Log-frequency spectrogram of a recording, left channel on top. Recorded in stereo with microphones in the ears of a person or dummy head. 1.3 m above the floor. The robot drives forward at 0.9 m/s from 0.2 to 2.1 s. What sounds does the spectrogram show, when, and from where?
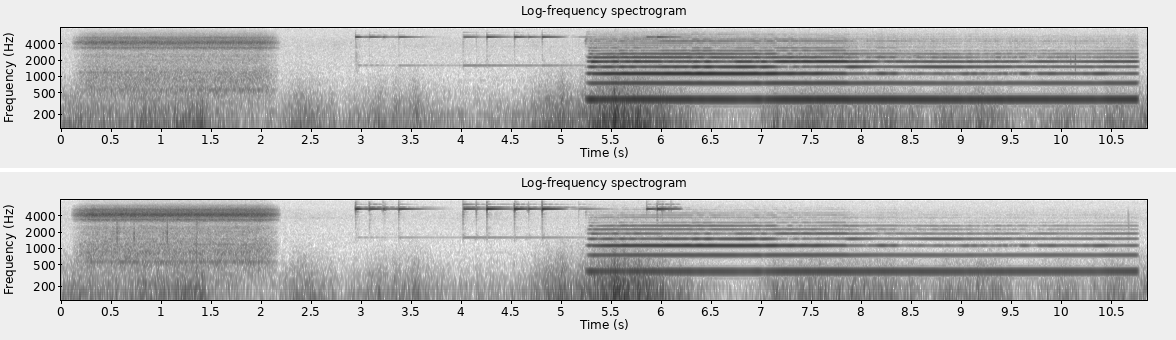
2.9 s a bell: 45° right (ahead or behind)
5.2 s a flute: 35° left (ahead or behind)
